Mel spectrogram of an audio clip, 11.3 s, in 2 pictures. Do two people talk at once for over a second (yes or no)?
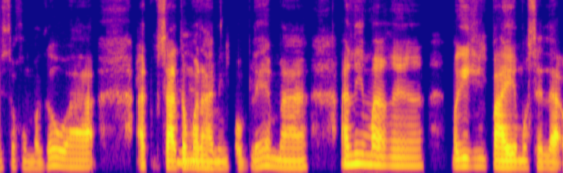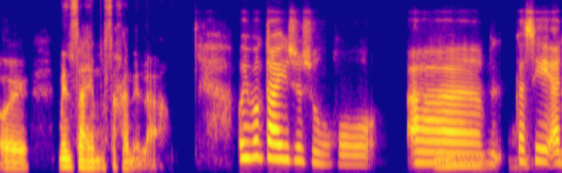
no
